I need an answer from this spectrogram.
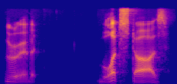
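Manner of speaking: low frog croak. Acted. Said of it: "asked the frog".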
